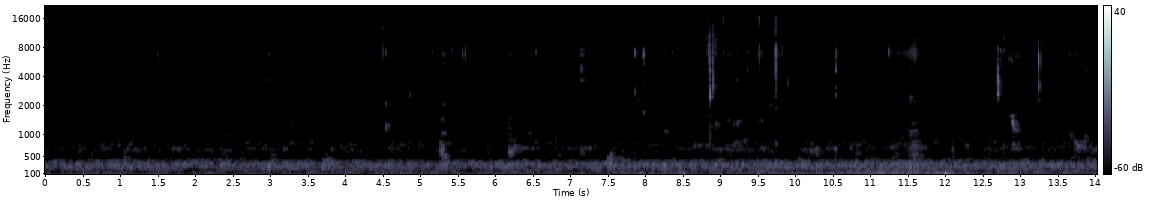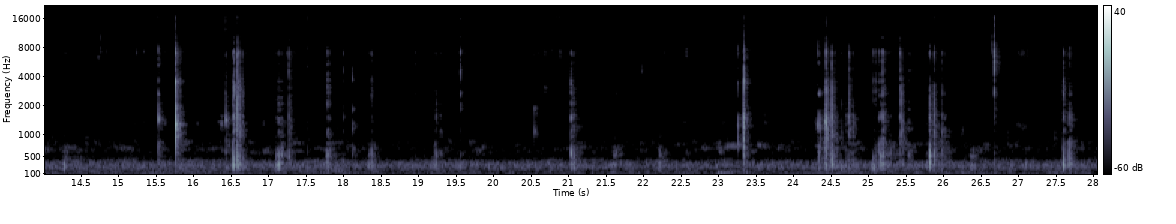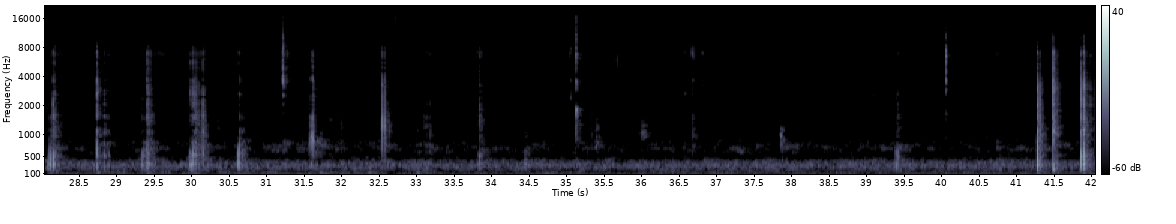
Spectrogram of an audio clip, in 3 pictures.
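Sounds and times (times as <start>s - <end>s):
steady low hum: 0.0s - 20.6s.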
